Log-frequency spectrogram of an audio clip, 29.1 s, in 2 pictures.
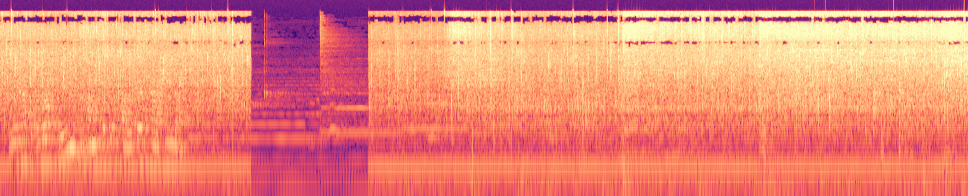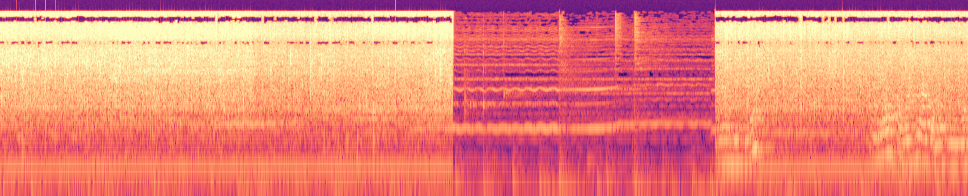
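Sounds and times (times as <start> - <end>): food sizzling in hot oil: 0.0 - 3.8, 5.6 - 21.4, 25.3 - 29.0
wooden spatula stirring: 5.6 - 20.6.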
